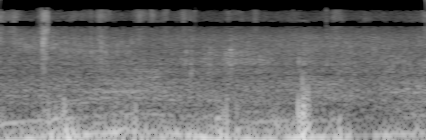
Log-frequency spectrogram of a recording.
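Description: Low, gusting wind rumble on the microphone, with one brief thump about three seconds in.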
